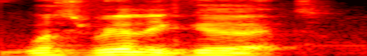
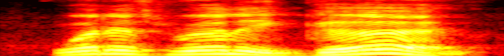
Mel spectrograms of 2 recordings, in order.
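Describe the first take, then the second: First: Said in the usual way. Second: Every word separated, "good" hit louder; full "what is", louder and more pointed; emphatic challenge. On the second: Retold or imitated. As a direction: spell it out, punching "good".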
